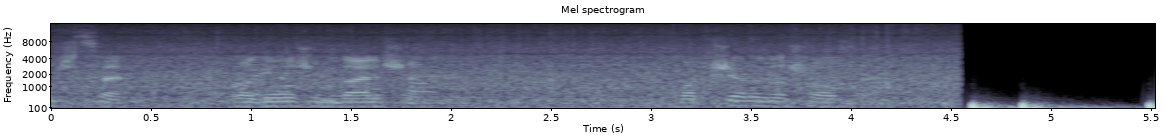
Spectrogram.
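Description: A young man speaks close to the microphone.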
